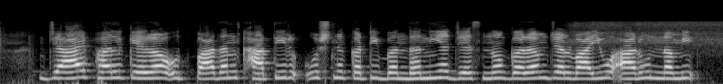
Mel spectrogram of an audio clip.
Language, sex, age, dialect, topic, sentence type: Maithili, female, 46-50, Angika, agriculture, statement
